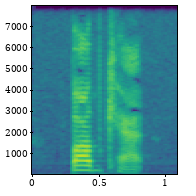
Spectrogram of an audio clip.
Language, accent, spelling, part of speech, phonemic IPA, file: English, US, bobcat, noun, /ˈbɔb.kæt/, En-us-bobcat.ogg
- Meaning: A North American wildcat (Lynx rufus), having tufted ears and a short tail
